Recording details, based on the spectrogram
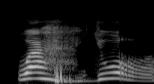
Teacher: Hak yang ini haknya hak besar dari tenggorokan bagian bawah dari pita suara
